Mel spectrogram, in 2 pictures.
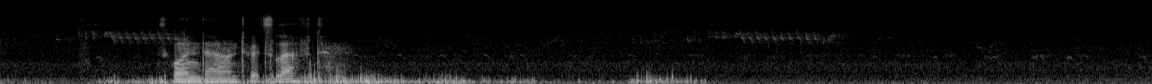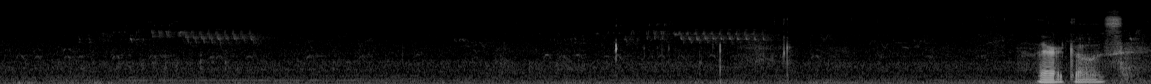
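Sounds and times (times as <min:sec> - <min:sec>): faint outdoor background noise: 0:00.0 - 0:23.0.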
